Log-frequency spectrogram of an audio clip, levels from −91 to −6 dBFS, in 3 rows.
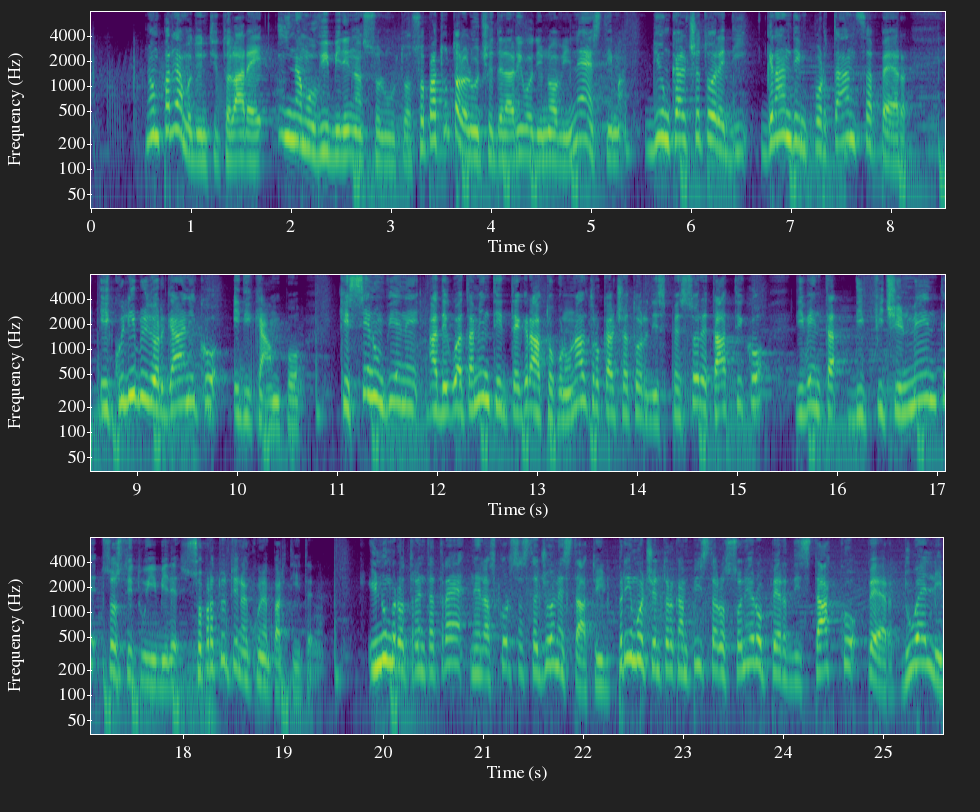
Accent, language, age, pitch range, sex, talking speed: native, Italian, 30-49, 140-220 Hz, male, 150 wpm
